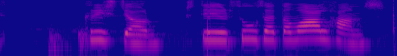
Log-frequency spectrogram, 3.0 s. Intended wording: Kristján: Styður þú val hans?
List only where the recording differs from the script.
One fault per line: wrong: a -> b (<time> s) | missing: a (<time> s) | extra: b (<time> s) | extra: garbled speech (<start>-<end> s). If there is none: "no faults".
extra: þetta (2.0 s)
